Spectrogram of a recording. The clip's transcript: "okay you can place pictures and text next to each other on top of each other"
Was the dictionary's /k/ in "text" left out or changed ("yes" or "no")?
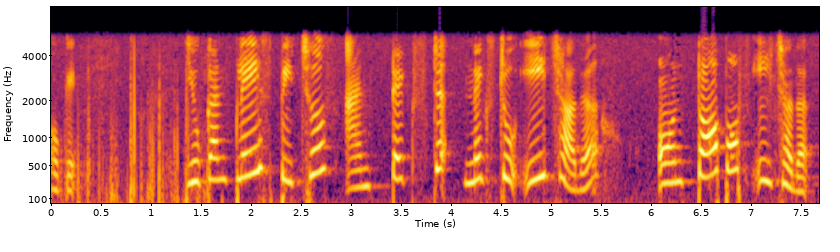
no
